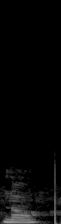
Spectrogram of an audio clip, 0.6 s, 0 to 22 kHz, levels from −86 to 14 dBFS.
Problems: background sounds at intervals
